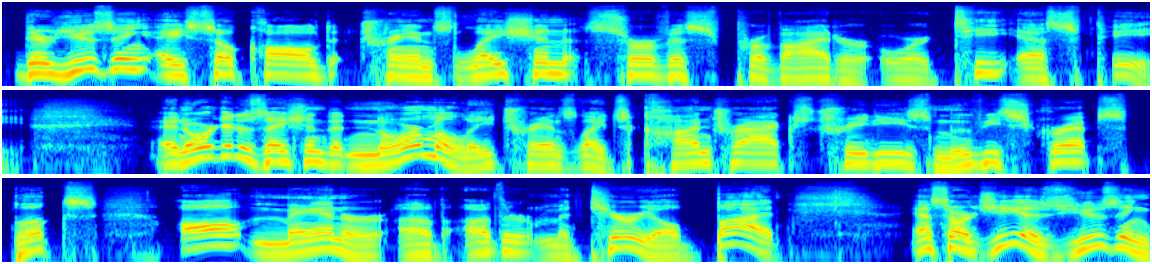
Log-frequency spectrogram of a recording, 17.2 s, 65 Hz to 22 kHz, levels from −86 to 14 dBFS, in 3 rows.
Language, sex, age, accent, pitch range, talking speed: English, male, 50-69, American, 110-150 Hz, 100 wpm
